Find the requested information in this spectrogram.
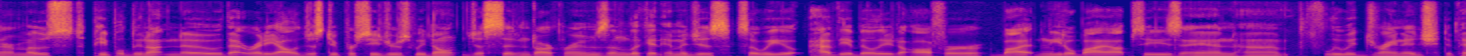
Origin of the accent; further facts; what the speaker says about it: Memphis, Tennessee, United States; also born or lived in Baltimore; I came from Memphis. I did my medical school and residency in Memphis, and then I did my fellowship at Johns Hopkins in Baltimore, Maryland.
